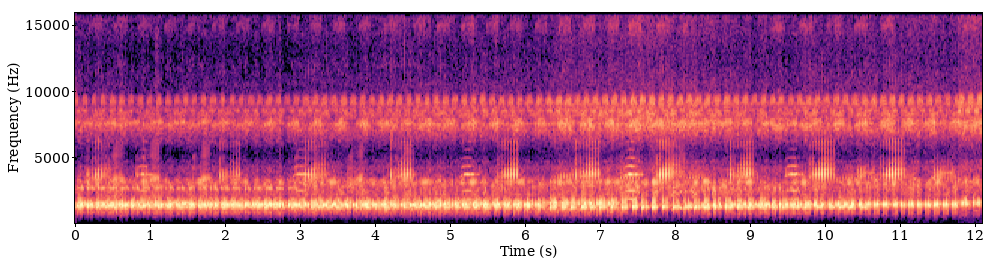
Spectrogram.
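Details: Many toads trilling together in a steady droning mass of quick pulses, overlapping calls keeping the sound unbroken from start to end, with a constant high background hiss.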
